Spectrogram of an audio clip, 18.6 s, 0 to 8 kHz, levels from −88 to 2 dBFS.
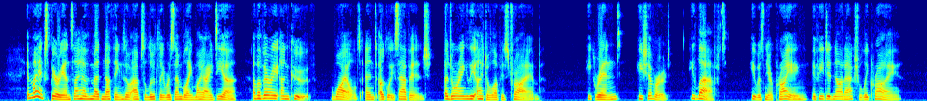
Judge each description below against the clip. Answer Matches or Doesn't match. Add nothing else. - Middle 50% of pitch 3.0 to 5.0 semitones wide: Matches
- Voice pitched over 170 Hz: Matches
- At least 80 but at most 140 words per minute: Matches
